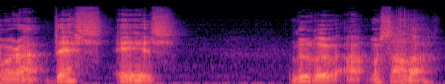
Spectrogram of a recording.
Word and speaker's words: Musella: this is lulu masala i think it's pronounced masala i am guessing to some degree it's masala in georgia i looked it up on google earth had a good look at it and it is right i don't want to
